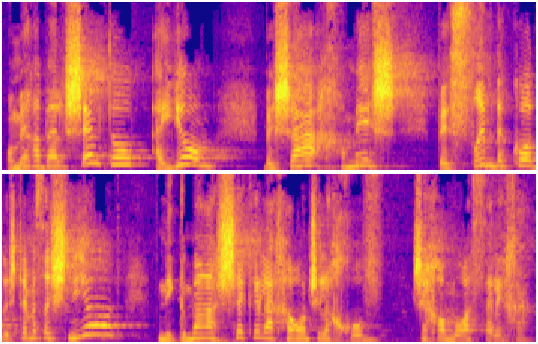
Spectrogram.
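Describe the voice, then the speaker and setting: A middle-aged woman telling a sermon story to girls, leaping high and slow into quoted and prayed lines, tearful at times. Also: big pitch swings. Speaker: religious teacher addressing girls.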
